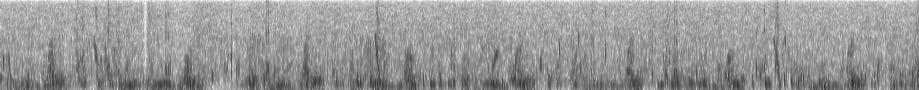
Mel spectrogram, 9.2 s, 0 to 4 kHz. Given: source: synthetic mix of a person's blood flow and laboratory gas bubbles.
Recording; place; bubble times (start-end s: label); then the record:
Doppler ultrasound of blood flow; precordium
0.00-0.19 s: bubbles
0.24-0.35 s: bubbles
0.74-1.52 s: bubbles
1.60-1.74 s: bubbles
2.09-2.95 s: bubbles
3.30-3.48 s: bubbles
3.52-3.96 s: bubbles
4.21-4.60 s: bubbles
4.64-4.73 s: bubbles
4.76-5.08 s: bubbles
5.37-5.63 s: bubbles
5.71-6.09 s: bubbles
6.42-7.10 s: bubbles
7.15-7.23 s: bubbles
7.49-7.96 s: bubbles
7.99-8.08 s: bubbles
8.16-8.40 s: bubbles
8.62-8.82 s: bubbles
8.94-9.20 s: bubbles
From the record:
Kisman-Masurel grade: 342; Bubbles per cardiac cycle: rolling drumbeat, 9 or more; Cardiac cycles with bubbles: 100%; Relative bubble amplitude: moderate (0.250 to 0.450); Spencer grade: 3 (all of the cardiac periods contain showers or single bubble signals, but not dominating or overriding the cardiac motion signals); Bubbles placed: only in the low amplitude regions of the cardiac cycle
